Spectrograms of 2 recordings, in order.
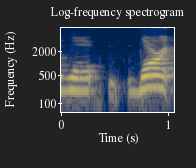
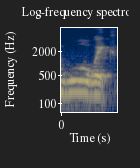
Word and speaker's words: Warwick: Yeah, we're back at the war Melrose. I think you call it the Warwick Melrose, don't you? We pronounce both W's.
